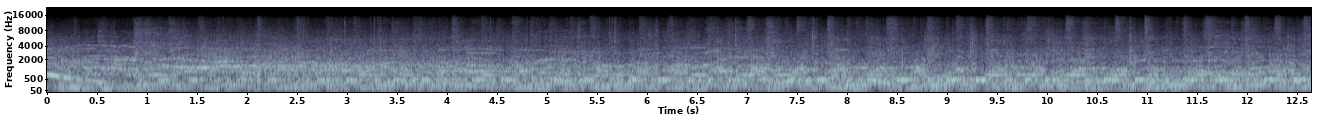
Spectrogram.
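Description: Pacific island band playing live: a fast, even log-drum rhythm over bass and acoustic guitar, with wavering sung lines. The crowd whoops and yells, a falling whoop coming right at the start.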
